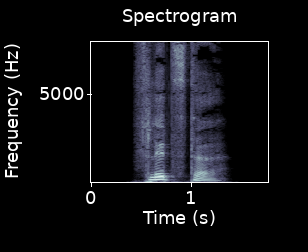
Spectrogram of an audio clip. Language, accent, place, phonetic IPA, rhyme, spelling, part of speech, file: German, Germany, Berlin, [ˈflɪt͡stə], -ɪt͡stə, flitzte, verb, De-flitzte.ogg
- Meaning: inflection of flitzen: 1. first/third-person singular preterite 2. first/third-person singular subjunctive II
